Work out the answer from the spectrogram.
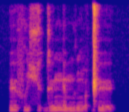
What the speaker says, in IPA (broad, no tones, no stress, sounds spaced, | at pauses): ø f ɯ ç ø ɡ ø ŋ ɛ m ɯ ŋ ɾ ɔ̰ ǁʰ ø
